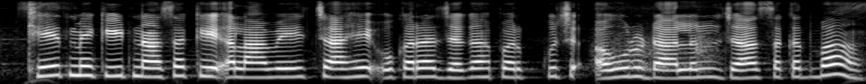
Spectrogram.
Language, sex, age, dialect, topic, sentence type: Bhojpuri, female, 25-30, Southern / Standard, agriculture, question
